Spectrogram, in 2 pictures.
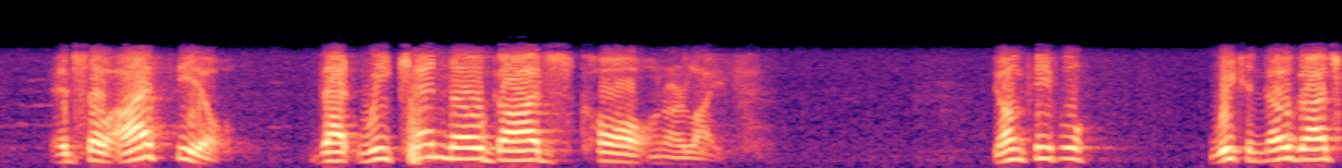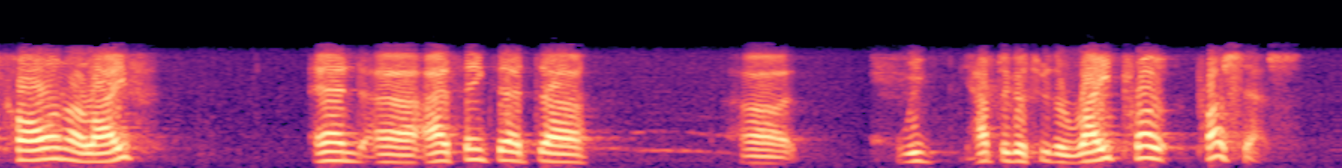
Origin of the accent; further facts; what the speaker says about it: Pennsylvania, United States; now in Maryland, United States; My wife and I grew up in Pennsylvania. We got married in Pennsylvania, and the year after we were married, we were called to Maryland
